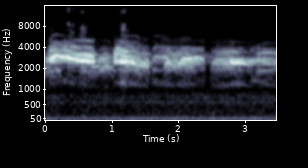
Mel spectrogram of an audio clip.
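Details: Royal albatross chicks interacting with a neighbour and greeting each other in the colony, 9 September 2022; loud, continuous buzzy braying in four linked phrases, each under a second, over a faint electrical hum.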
